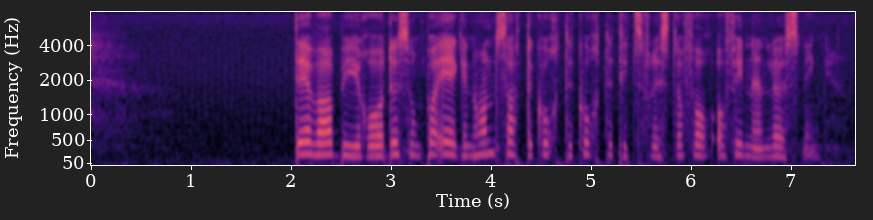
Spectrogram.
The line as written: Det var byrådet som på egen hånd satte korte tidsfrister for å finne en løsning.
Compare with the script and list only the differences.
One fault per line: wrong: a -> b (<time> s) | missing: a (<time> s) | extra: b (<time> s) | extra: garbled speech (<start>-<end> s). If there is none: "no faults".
extra: korte (4.8 s)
